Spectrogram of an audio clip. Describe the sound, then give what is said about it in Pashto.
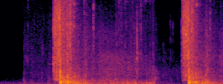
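Gunfire in street fighting between soldiers and militants in Lashkar Gah, Helmand, comes as two loud, sharp bursts about a second apart over a low rumble. “امنیتي سرتیري او وسلوال دیوال په دیوال تر کشونو کې یو پر بل ډزې کوي”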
